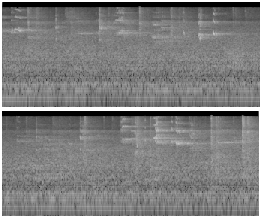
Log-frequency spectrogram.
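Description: Badminton play: court shoes squeaking in many short chirps on the court floor as players move, with sharp ticks of racket strikes on the shuttlecock. A steady low hum runs underneath.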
